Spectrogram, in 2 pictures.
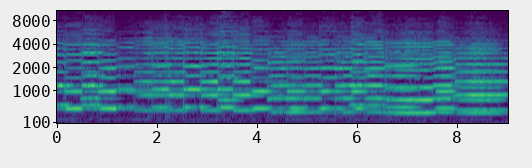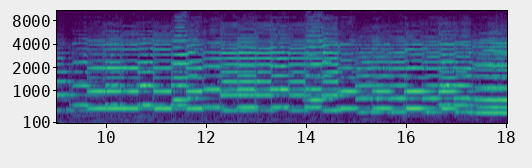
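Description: Instrumental background music: a violin plays a melody in held notes that change every half second or so.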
